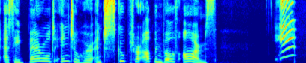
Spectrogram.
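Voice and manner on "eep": squeaky startled yelp; high yelp. A narrator's reading. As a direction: let out a tiny shriek. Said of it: "she yelped".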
